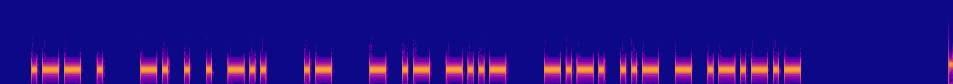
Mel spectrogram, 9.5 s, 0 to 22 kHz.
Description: Morse code, heard as a keyed tone, about 22 wpm, 700 Hz. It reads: WE NEED A TAX CUT.
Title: Sentences from Top 1000 Words - Review Part 5 - 22wpm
